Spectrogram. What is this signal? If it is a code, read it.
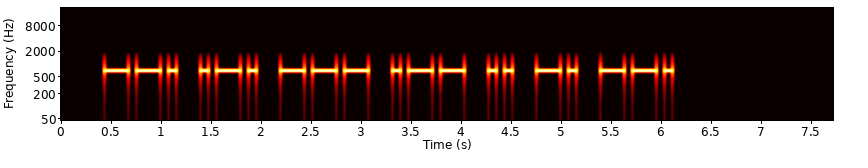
Morse code, heard as a keyed tone, about 15 wpm, 700 Hz. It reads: GROWING
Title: ING Suffix - Top 100 Words with Base Words 15wpm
